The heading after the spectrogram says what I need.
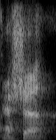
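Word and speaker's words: Ke$ha: Kesha. It's spelled with a $sign like Kesha. Oh, okay. Uh-oh. You got it's pronounced the same, but it carries weight. So Adele.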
